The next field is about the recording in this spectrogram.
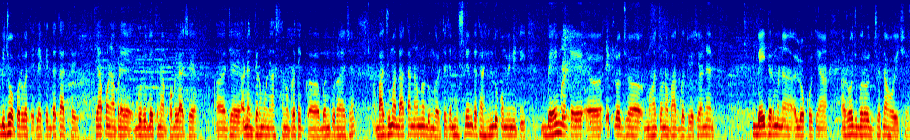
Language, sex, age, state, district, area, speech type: Gujarati, male, 18-30, Gujarat, Junagadh, urban, spontaneous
